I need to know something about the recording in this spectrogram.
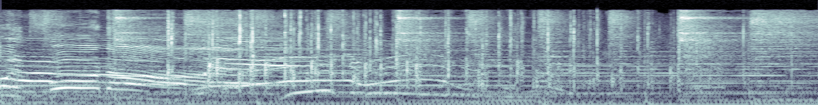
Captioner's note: cheering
